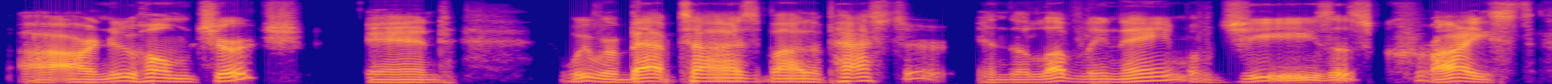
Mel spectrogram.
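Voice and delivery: ordinary delivery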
